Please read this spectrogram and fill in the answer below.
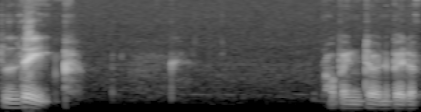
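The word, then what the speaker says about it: Lepe: old house that's a leap house perhaps I should say that leap house is spelled unusually l-e-p-e but it's pronounced leap probably doing a bit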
